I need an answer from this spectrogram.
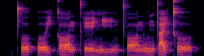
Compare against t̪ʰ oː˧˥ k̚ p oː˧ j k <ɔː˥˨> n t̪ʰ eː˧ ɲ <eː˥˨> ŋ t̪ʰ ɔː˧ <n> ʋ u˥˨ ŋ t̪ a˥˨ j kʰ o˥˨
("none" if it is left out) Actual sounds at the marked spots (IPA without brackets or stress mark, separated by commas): ɔː˥˨, iː˥˨, n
